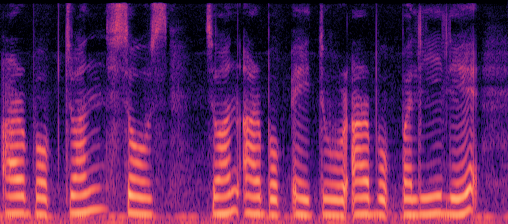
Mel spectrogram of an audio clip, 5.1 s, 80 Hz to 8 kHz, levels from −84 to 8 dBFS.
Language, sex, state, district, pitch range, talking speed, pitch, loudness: Mizo, female, Mizoram, Aizawl, 200-225 Hz, 155 wpm, 210 Hz, -14 LUFS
